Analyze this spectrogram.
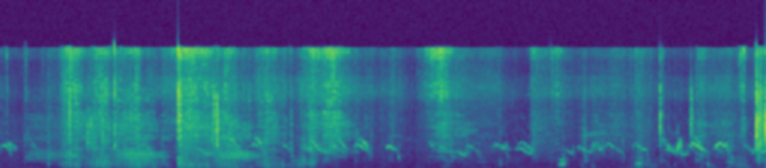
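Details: Francolin chicks at feeding time, their high, slurred cheeps repeated in a busy string over a hiss of rustling and scratching.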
